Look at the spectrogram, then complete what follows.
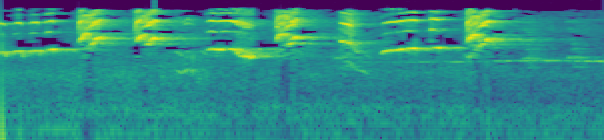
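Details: Tame white-rumped shama singing up close: loud, clear high whistles alternate with short buzzy, sharp bursts, about six phrases in three seconds, with little background noise.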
